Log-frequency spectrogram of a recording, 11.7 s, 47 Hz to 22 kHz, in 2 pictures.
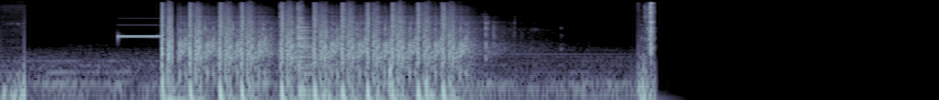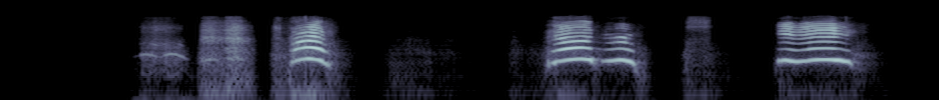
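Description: A Glock 43X striker-fired pistol fires a fast string of shots in a tight rapid burst, then one final shot after a brief pause. Scattered short voiced exclamations and gasps follow in the quiet.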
